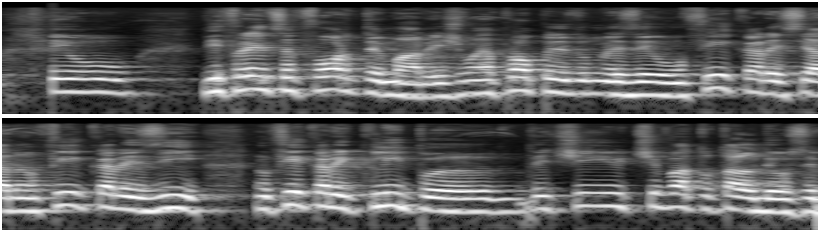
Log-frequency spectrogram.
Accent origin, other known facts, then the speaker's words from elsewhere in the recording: Dârlos, Sibiu County, Romania; Așa pe scurt despre copilăria mea, unde am crescut în Dârlos, în comuna Dârlos.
